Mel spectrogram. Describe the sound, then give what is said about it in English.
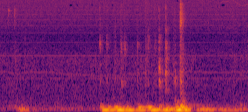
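Someone types on a computer keyboard. After about a second of near-quiet, a quick run of many soft key clicks keeps going to the end, fairly faint and steady. “Type in Justin.”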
